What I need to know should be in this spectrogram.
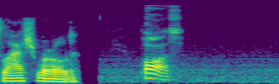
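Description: A young man speaks calmly into a phone nearby.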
